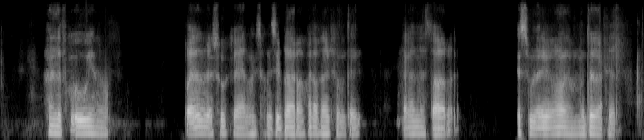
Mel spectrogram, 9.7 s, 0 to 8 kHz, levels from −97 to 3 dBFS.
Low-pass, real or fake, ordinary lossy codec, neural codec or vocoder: 7.2 kHz; fake; Opus, 32 kbps; codec, 44.1 kHz, 2.6 kbps, DAC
